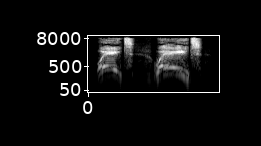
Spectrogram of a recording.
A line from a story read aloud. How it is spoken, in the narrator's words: cried Carl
